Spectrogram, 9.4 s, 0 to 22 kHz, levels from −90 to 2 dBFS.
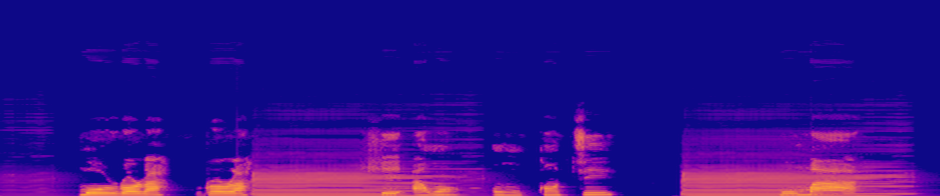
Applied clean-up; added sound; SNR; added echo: classical method log-MMSE.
